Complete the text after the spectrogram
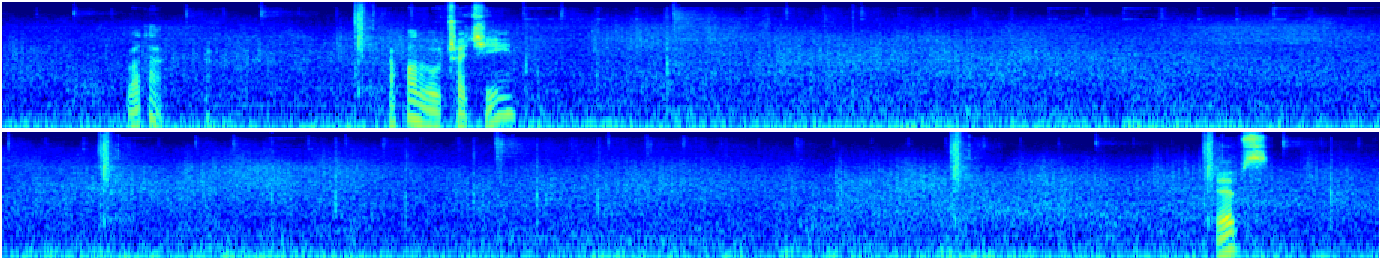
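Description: A young man speaks briefly into a microphone, in short bursts.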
